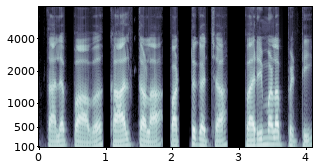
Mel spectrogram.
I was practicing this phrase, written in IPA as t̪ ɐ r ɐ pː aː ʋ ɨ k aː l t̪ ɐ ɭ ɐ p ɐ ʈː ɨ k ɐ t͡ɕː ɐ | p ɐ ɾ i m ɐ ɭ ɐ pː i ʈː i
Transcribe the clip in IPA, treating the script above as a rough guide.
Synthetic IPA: t̪ ɐ l ɐ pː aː ʋ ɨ k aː l t̪ ɐ ɭ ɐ p ɐ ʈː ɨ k ɐ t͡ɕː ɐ | p ɐ ɾ i m ɐ ɭ ɐ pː e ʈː i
